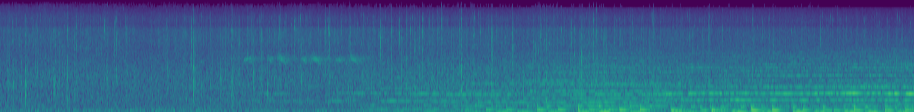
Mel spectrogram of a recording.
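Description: Steady rain patters on a hard surface at the upper gun battery of a fort in a dense, continuous hiss, while a musical tone swells in gradually and grows louder beneath it.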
